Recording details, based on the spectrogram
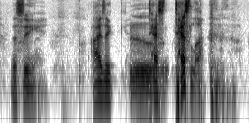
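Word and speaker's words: TeSlaa: Isaac Tesla. Tesla? Is it Teslay? Okay. Teslay. Okay. I don't know. That's how you say it.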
